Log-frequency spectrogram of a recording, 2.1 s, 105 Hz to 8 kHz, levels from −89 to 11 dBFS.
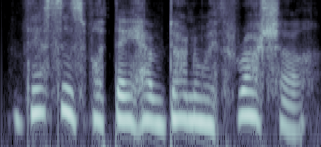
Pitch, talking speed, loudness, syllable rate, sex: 235 Hz, 225 wpm, -15 LUFS, 4.5 syllables/s, female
